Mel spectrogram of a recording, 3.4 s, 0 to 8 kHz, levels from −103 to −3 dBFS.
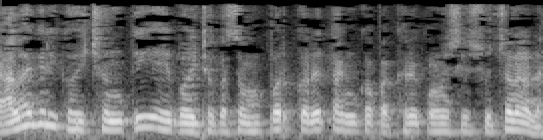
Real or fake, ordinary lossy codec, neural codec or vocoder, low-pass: fake; MP3, 32 kbps; vocoder, 44.1 kHz, 80 mel bands, Vocos; 7.2 kHz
